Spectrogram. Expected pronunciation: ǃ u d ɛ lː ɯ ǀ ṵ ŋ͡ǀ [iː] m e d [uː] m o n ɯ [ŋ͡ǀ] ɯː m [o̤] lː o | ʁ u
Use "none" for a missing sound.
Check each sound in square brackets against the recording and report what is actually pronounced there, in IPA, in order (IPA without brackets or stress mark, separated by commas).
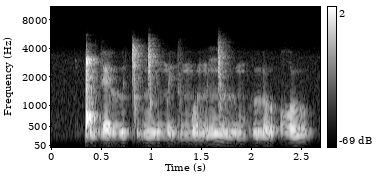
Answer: i, u, ŋ͡ǀ, o̤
